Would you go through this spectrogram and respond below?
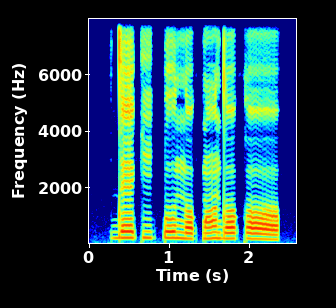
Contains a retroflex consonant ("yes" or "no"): no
